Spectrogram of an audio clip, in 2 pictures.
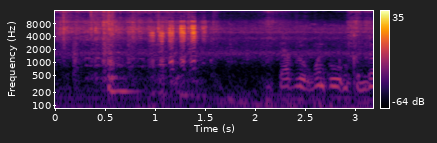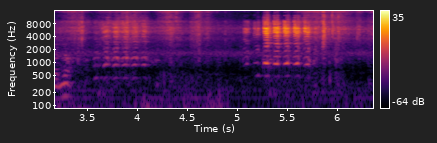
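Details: Among four more goats purchased for a herd, two tremulous bleats sound in the second half, with a man talking through much of the recording.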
